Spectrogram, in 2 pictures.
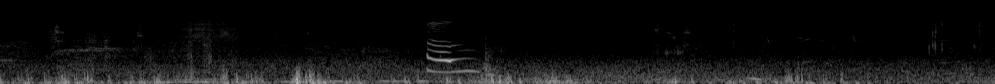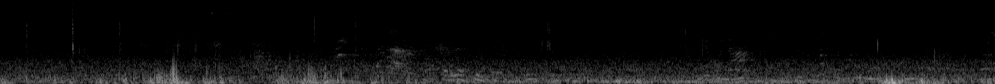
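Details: A dozing community cat outdoors lets out one clear, wavering meow, followed later by a fainter one. Soft rustling and wind noise fill the background.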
